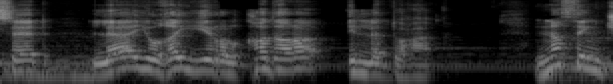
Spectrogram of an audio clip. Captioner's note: Arabic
